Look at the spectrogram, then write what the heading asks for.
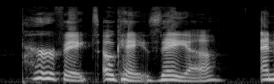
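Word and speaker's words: ZE:A: turned actor because he's from the idol group Zia. And I don't think I'm pronouncing that right. Yeah. So, we actually got into this cuz MC1 is from Za as well.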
